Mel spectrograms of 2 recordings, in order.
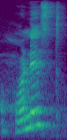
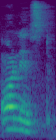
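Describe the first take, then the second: First: The word begins with an h sound. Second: The word begins with a vowel sound. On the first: The speaker calls it wrong. "আমরা কি হনেস্ট তো বলি না" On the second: The speaker calls it right. "অনেস্ট man বলি"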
